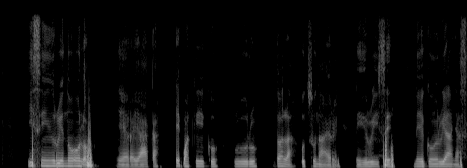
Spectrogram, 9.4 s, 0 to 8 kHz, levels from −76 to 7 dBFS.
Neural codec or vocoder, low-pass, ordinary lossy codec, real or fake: none; 7.2 kHz; MP3, 64 kbps; real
